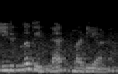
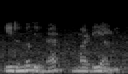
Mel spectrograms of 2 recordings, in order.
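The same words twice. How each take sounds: The two takes are said the same way.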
